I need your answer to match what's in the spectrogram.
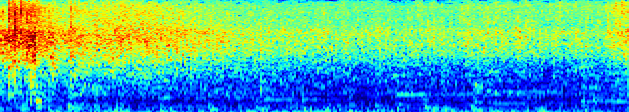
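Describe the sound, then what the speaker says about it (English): Egg noodles fry in oil over low heat for a chow mein, a soft, even sizzle and crackle that holds steady from start to finish, with no voices. "right now I'm cooking my egg noodles"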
